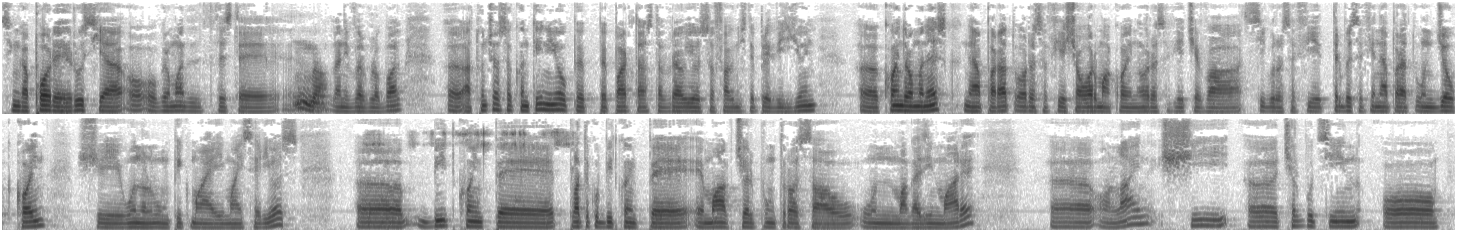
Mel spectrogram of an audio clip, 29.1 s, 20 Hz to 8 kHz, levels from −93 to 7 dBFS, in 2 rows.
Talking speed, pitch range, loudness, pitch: 160 wpm, 105-125 Hz, -22 LUFS, 110 Hz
